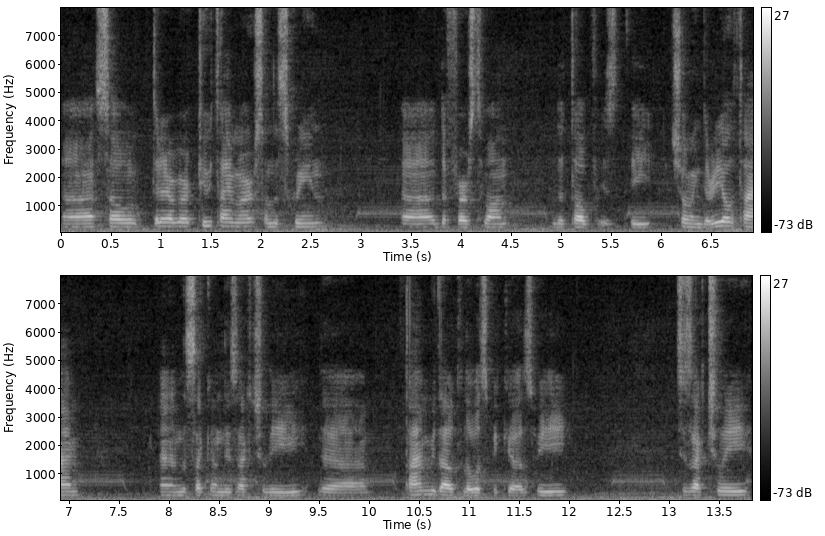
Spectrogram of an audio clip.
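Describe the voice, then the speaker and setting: Audible room echo surrounds a man speaking at a fairly slow pace. He leaves long, frequent pauses. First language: not English. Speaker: speedrunner. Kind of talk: gameplay commentary. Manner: halting.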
